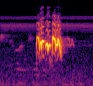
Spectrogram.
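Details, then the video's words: Sooty-headed bulbul calling a rival: one short, bubbly, warbled phrase of three or four rich notes, quickly rising and falling, clear against silence. "Suara burung kutilang gacor memanggil lawan"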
